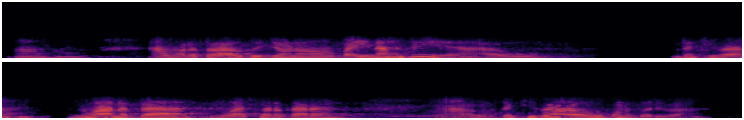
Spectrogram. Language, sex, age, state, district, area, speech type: Odia, female, 45-60, Odisha, Angul, rural, conversation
